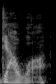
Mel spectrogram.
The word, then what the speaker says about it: Gauloises: But then I started looking at the I forget how you spell these. The Galwa. He says it in the audiobook. He, he pronounces it Galwa. It's G A U L O I S E S. Pronounced Galwa or Gauloises.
